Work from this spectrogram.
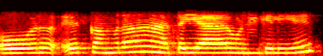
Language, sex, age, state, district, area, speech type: Hindi, female, 18-30, Madhya Pradesh, Bhopal, urban, conversation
